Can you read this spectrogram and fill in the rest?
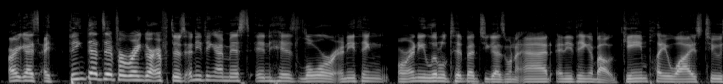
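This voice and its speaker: A man with a mid-range voice addresses his viewers casually as a reaction host, giving rambling, unscripted commentary. His conversational talk leans on "like" and "right?", and there's no echo.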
